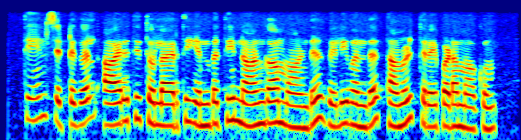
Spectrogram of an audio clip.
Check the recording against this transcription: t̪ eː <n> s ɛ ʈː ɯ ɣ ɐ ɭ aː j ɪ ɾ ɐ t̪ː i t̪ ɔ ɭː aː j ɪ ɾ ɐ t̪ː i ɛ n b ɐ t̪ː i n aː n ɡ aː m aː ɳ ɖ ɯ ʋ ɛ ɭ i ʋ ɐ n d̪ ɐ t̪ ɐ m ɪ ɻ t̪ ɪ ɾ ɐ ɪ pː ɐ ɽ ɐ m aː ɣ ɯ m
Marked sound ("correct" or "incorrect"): correct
